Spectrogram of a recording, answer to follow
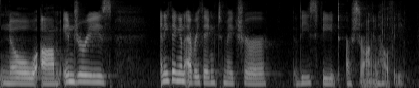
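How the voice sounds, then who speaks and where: A woman talks at a moderate pace in an unremarkable speaking voice. Her pitch sits in the medium range with ordinary variation. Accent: American. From Wisconsin, USA. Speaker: dairy farmer, vlogger. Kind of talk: casual talk to camera. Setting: outdoors on a farm.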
